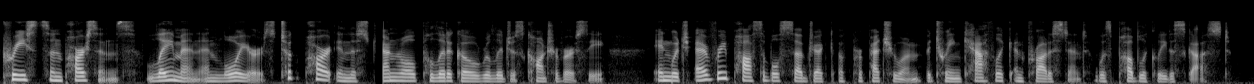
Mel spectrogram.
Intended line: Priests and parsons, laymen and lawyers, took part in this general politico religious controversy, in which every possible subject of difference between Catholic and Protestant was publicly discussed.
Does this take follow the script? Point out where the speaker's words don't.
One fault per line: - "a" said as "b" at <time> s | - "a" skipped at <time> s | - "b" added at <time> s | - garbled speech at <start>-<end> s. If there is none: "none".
- "difference" said as "perpetuum" at 8.5 s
